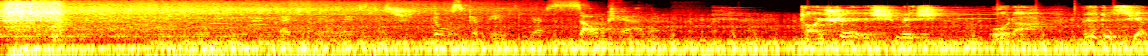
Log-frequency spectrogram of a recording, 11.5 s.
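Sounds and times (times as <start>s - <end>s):
hiss: 0.0s - 4.2s
car driving off in first gear: 0.0s - 11.4s
speech: 8.2s - 11.4s.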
